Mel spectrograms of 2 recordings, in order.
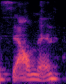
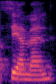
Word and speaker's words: salmon: I struggled to not pronounce the L in salmon uh salmon because I grew up pronouncing the L.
